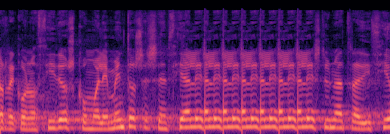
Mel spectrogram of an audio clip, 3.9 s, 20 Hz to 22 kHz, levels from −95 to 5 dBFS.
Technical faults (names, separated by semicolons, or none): system hang loop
